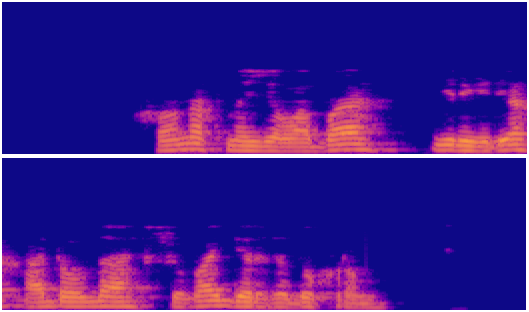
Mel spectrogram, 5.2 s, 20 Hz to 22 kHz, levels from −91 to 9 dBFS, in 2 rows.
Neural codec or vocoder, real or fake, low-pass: none; real; 3.6 kHz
